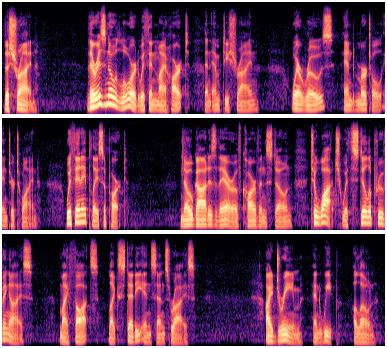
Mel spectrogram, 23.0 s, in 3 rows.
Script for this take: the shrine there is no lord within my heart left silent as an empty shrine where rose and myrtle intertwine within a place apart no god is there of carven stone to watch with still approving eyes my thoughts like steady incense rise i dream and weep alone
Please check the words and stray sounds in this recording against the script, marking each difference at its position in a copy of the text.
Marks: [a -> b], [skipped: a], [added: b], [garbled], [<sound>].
the shrine there is no lord within my heart [skipped: left silent as] an empty shrine where rose and myrtle intertwine within a place apart no god is there of carven stone to watch with still approving eyes my thoughts like steady incense rise i dream and weep alone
